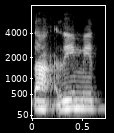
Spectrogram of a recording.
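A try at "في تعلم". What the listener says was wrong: ta'allum ya, kalau nggak ada iya setelah lam berarti ta'allum karena artinya beda.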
